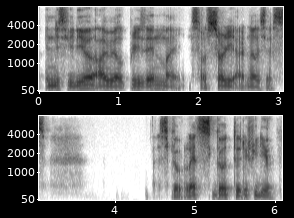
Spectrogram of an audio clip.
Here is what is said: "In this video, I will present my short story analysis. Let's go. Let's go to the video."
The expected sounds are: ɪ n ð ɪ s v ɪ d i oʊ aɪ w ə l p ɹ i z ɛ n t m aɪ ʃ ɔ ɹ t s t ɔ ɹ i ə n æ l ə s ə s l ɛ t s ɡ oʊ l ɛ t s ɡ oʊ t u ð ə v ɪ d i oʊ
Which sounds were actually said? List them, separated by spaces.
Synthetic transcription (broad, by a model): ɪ n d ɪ s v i d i oʊ aɪ w ə l p ɹ i z ɛ n t m aɪ s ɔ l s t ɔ ɹ i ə n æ l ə s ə s l ɛ t s ɡ oʊ l ɛ t s ɡ oʊ t u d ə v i d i oʊ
